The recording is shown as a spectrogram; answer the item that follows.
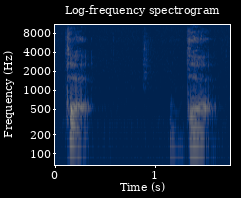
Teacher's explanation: dental, where tip of your tongue is touching the upper teeth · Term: dental sounds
